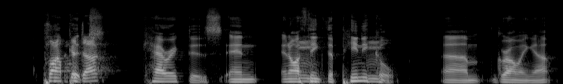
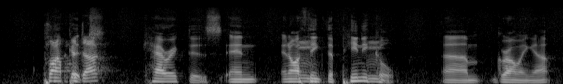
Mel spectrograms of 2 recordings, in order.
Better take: first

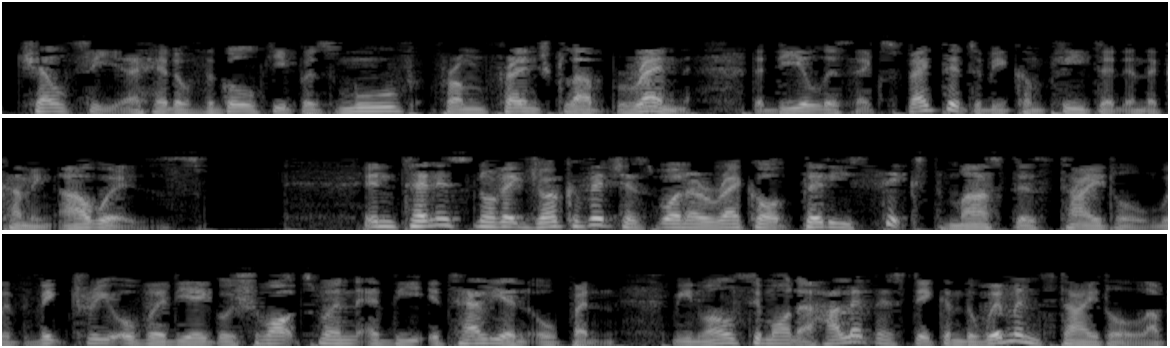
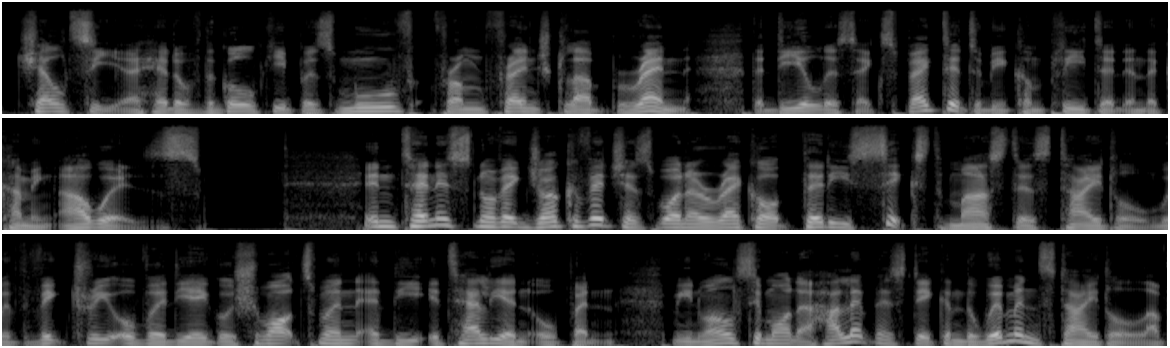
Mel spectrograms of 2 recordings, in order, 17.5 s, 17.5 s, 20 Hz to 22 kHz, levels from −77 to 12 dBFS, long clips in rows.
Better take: second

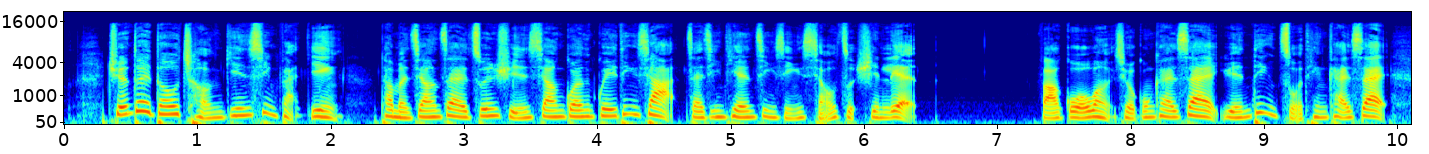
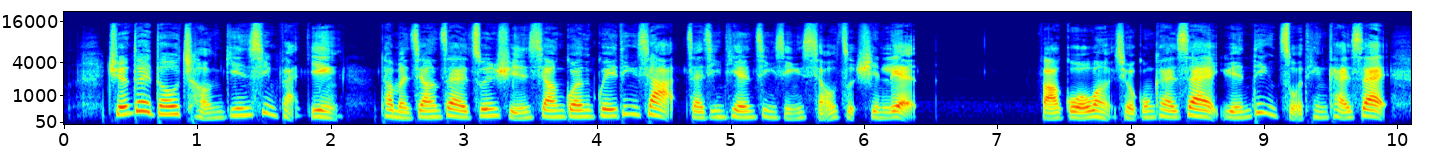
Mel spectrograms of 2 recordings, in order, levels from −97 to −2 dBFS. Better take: first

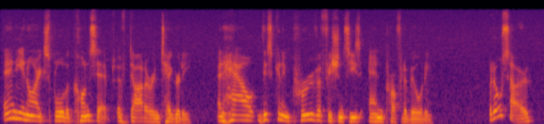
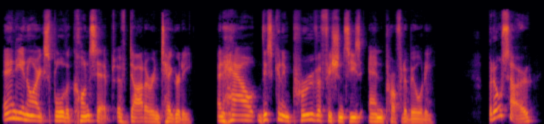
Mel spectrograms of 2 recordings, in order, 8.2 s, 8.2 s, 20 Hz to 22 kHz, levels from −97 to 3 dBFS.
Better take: second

